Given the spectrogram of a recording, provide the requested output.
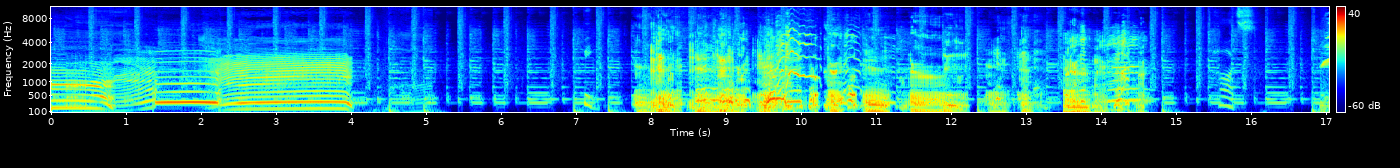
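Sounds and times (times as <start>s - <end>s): pigs grunting and squealing: 0.0s - 5.1s, 7.8s - 14.7s
light background music: 0.0s - 17.0s.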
